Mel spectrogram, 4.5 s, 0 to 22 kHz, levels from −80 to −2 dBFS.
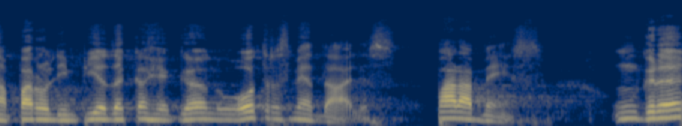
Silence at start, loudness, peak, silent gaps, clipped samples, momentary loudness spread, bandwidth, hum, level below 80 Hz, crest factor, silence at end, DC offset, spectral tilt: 0 s; -31 LUFS; -10 dBFS; none; under 0.1%; 16 LU; 14 kHz; none; -64 dBFS; 20 dB; 0 s; under 0.1%; -5.5 dB/octave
